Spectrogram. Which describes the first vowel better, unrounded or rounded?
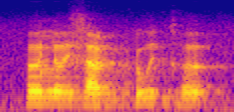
unrounded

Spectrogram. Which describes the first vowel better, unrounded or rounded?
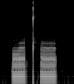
rounded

